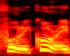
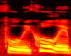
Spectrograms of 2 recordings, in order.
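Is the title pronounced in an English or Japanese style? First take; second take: Japanese; English. First: It is pronounced with Japanese-style sounds. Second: It is pronounced with English-style sounds. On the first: "the pronunciation's more Fooly Cooly because English and Japanese don't share all the same sounds" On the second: "it was allegedly an English title"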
